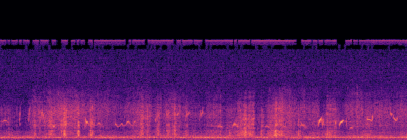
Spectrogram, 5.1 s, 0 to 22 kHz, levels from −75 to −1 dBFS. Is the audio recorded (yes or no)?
yes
